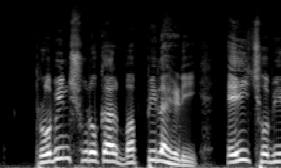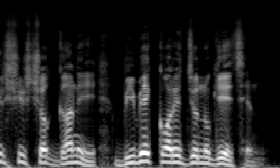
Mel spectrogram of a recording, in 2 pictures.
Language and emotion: Bengali, neutral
